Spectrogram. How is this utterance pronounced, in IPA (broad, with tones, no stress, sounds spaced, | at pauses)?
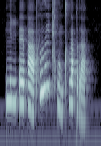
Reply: n iː˧ ʔ ɛː˧ p aː˨˩ pʰ l ɯː˥˩ n t͡ɕʰ u˩˦ n tʰ ɯ˧ a̯ p r a˨˩ t̚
